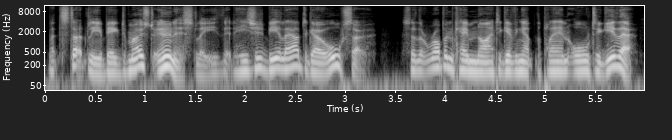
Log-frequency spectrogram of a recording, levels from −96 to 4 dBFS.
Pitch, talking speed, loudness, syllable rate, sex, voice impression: 135 Hz, 250 wpm, -19 LUFS, 6.7 syllables/s, male, masculine, adult-like, tensed, powerful, bright, clear, cool, intellectual, sincere, friendly, unique, wild, lively, slightly strict, intense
